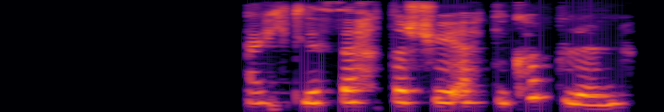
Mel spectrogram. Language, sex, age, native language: Icelandic, female, 10, Icelandic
